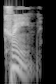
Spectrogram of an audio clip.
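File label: "cran", British English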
